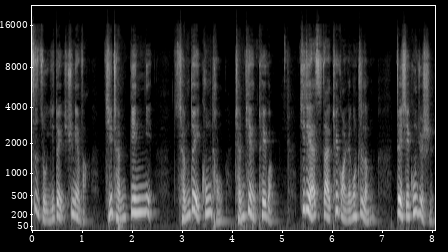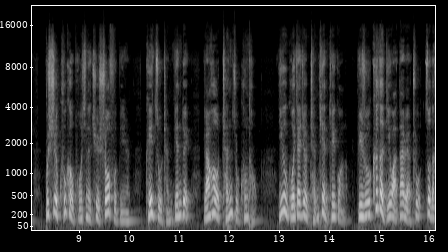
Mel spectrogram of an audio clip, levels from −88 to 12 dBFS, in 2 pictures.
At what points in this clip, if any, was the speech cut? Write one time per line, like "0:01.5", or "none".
0:11.4
0:14.5

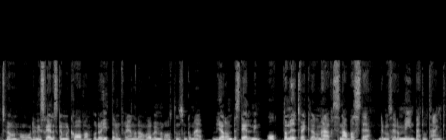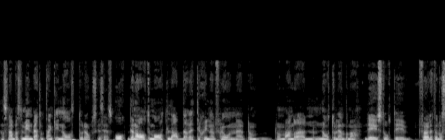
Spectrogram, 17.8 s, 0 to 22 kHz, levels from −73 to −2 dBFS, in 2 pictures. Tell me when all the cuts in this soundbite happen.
0:01.8

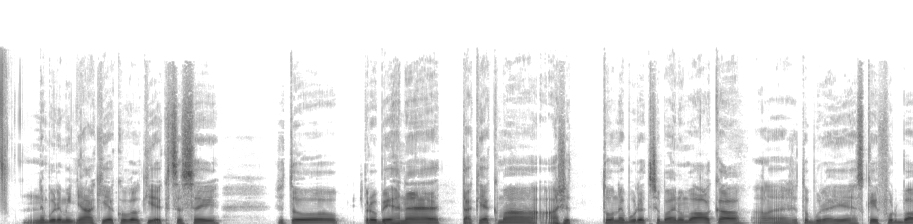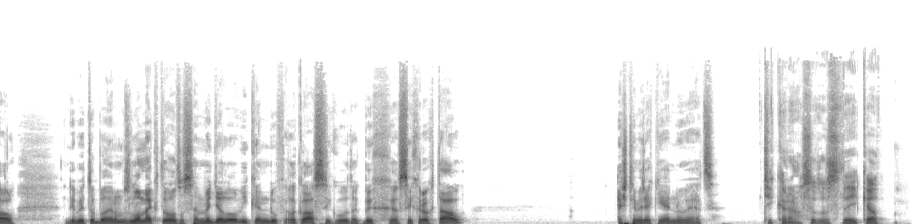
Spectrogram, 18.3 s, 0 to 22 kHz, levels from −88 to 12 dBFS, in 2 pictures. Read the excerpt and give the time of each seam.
none

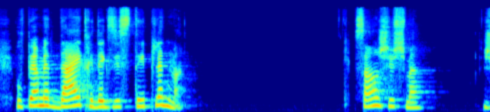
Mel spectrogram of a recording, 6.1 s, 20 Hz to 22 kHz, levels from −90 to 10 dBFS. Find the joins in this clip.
0:04.4

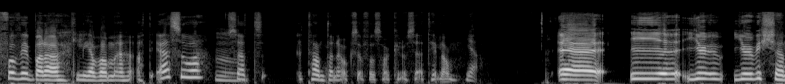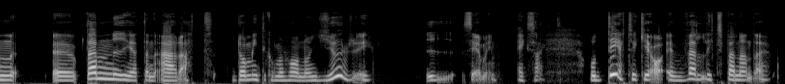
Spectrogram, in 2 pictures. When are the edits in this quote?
0:08.6

